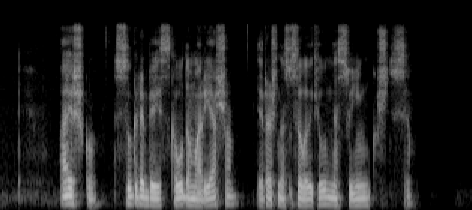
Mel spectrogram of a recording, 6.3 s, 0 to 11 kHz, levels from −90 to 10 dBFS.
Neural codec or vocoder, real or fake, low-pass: codec, 16 kHz, 4 kbps, FunCodec, trained on Chinese and English, 50 frames a second; fake; 7.2 kHz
